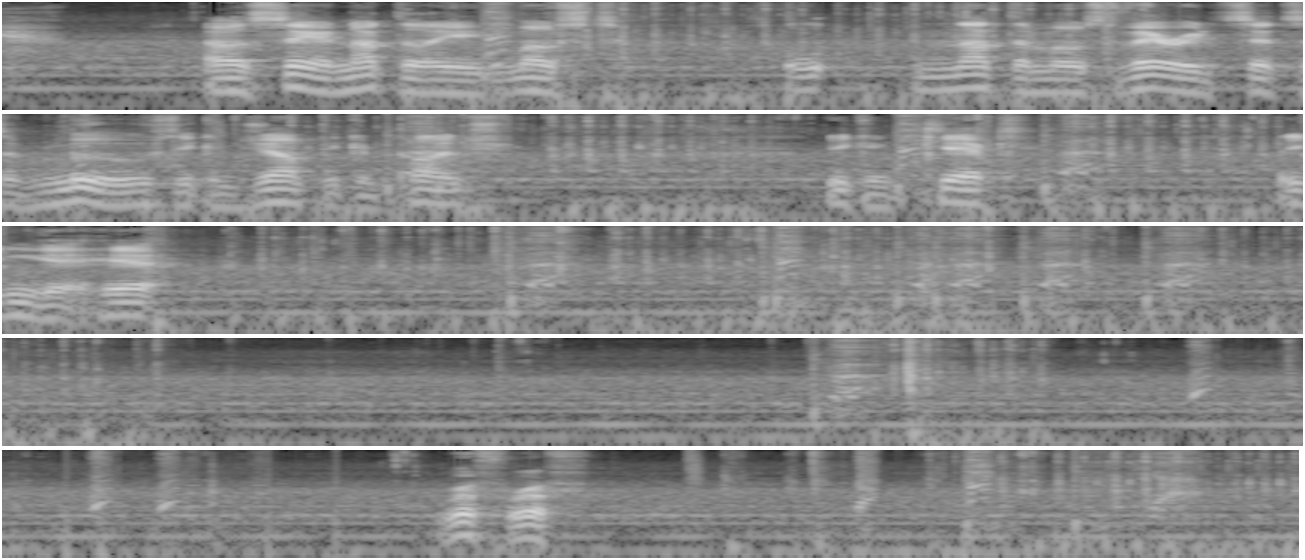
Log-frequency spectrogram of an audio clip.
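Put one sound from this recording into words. Chiptune arcade music plays steadily.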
